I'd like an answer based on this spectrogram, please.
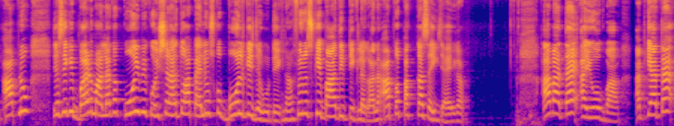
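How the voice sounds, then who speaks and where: A woman with a high, slightly bright voice leads a Hindi exam-prep class. She demonstrates vowels by drawing them out, asks questions and answers them herself, repeats each point, and calls her students "beta" often.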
